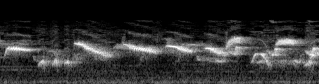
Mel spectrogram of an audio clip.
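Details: White-rumped shama (murai batu) giving a long continuous song, described as ngerol panjang: clear whistled phrases sliding between low and high notes, smooth and melodious with brief gaps, no other sounds.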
